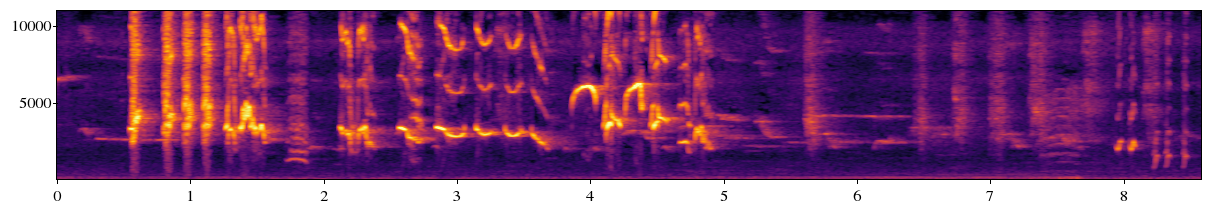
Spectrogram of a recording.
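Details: Oriental magpie-robin delivering a rival-provoking song: dense bursts of rapid whistled and chattering notes for five seconds, then quieter faint chips and a few thin high whistles near the end.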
